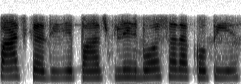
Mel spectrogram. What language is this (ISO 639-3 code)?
urd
